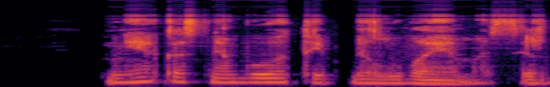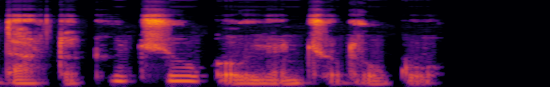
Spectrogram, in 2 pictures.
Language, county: Lithuanian, Kaunas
